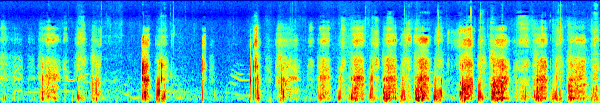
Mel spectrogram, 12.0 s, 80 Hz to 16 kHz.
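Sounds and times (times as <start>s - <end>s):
animal wheezing: 5.2s - 12.0s.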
